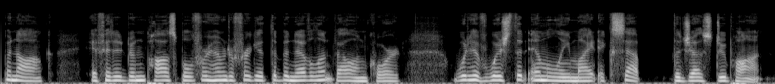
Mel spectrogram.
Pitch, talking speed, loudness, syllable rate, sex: 175 Hz, 185 wpm, -15 LUFS, 5.4 syllables/s, female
